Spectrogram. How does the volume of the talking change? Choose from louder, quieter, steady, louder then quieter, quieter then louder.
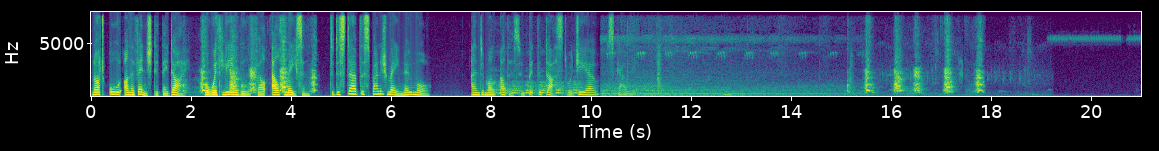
quieter.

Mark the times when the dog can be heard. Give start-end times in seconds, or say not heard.
1.8-4.5, 7.8-9.8, 15.1-17.9.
